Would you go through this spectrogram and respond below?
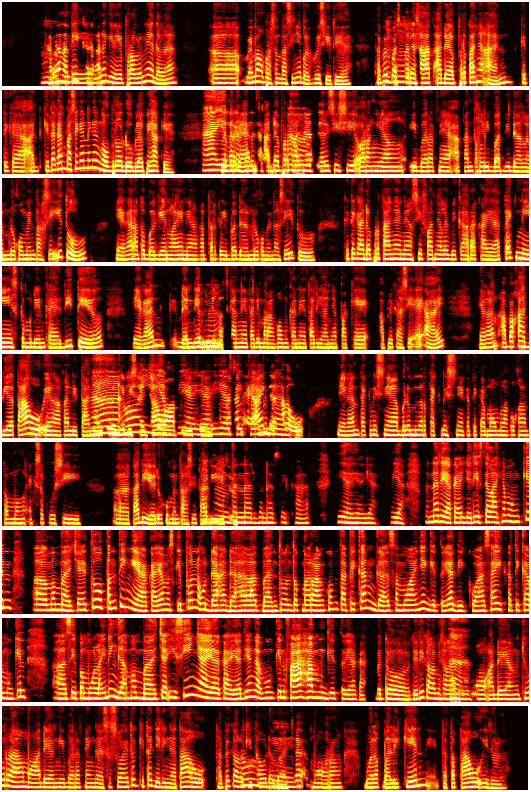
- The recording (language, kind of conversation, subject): Indonesian, podcast, Bagaimana cara kamu memendekkan materi yang panjang tanpa menghilangkan inti pesannya?
- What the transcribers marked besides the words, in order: tapping; in English: "AI"; in English: "AI"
